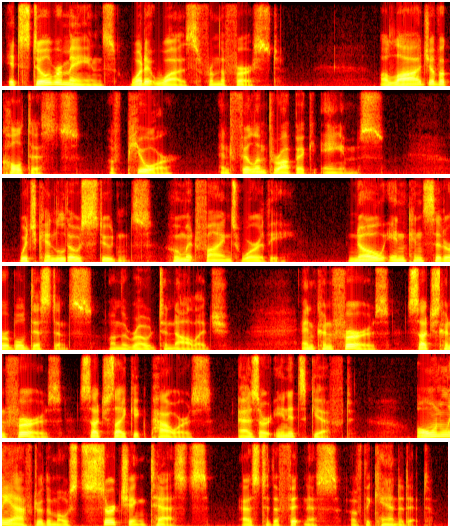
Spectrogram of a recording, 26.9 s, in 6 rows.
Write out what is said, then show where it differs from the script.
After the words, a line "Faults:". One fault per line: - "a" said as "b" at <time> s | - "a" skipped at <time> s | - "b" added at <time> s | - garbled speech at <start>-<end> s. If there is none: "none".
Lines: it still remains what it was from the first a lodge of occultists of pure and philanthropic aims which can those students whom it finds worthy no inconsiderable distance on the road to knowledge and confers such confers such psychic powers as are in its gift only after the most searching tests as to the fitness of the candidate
it still remains what it was from the first a lodge of occultists of pure and philanthropic aims which can those students whom it finds worthy no inconsiderable distance on the road to knowledge and confers such confers such psychic powers as are in its gift only after the most searching tests as to the fitness of the candidate
Faults:
none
